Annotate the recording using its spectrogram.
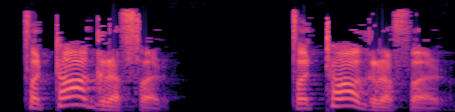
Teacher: photographer one two three four the second one is made prominent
